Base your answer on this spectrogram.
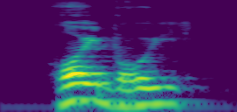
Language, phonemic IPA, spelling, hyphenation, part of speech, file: Dutch, /ˈɦoːi̯.brui̯/, hooibroei, hooi‧broei, noun, Nl-hooibroei.ogg
- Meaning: hay fire due to self-combustion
